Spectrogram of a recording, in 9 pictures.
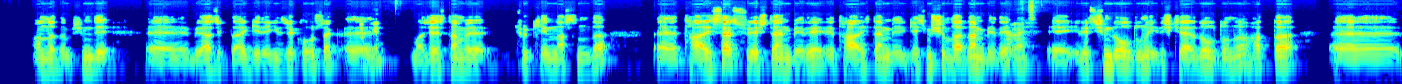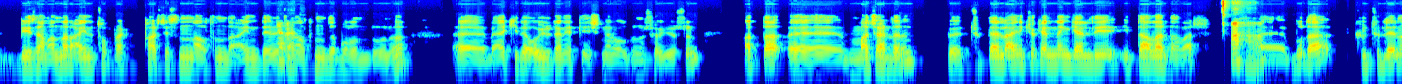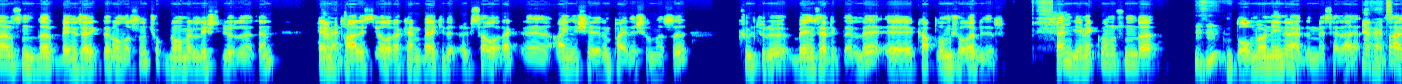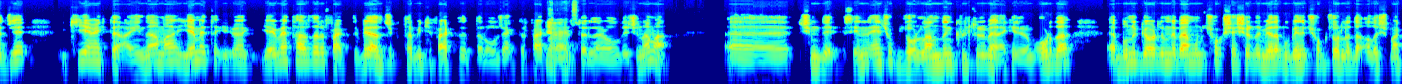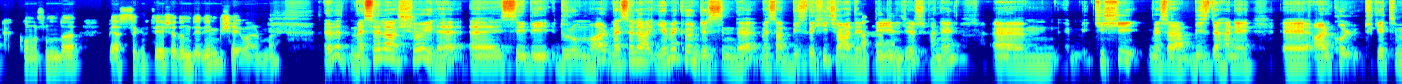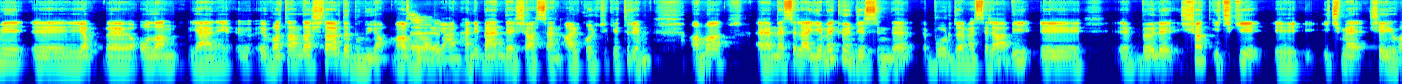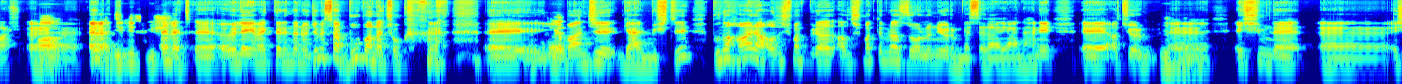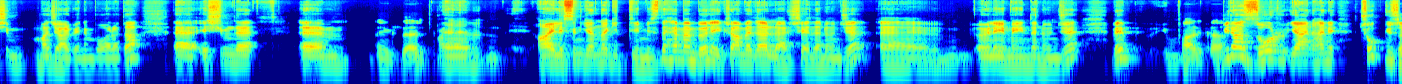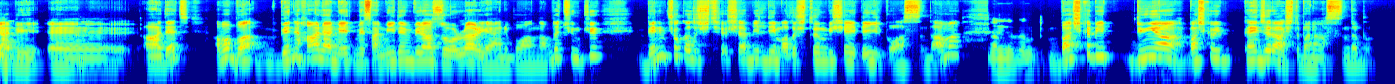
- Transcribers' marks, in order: tapping; other background noise; in English: "shot"; chuckle; chuckle; "alışabildiğim" said as "alıştışabildiğim"
- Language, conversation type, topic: Turkish, podcast, İki kültür arasında olmak nasıl hissettiriyor?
